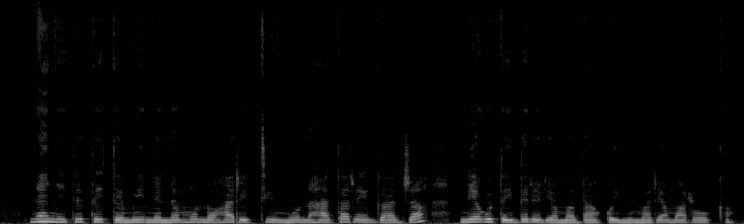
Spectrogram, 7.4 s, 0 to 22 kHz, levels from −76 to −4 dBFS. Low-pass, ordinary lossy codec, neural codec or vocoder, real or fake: none; none; vocoder, 44.1 kHz, 128 mel bands, Pupu-Vocoder; fake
